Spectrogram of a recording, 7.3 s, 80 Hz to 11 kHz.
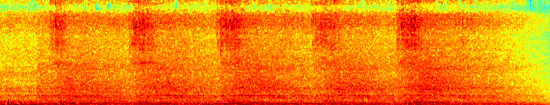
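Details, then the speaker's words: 2003 Ford F-350 Super Duty 5.4 L V8 after passenger exhaust manifold replacement: several clean throttle blips over a steady rumble, no ticking or puffing from the exhaust; revs smoothly and sounds healthy. "Let's rev it up, guys. Man, this thing sounds super"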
